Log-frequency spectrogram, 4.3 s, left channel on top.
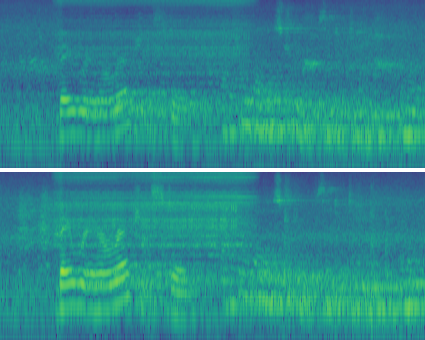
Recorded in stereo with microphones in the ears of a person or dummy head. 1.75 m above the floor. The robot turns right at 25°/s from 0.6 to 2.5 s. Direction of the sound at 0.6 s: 130° right.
